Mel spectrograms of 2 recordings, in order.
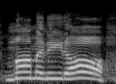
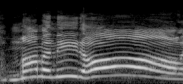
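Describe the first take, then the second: First: Said in the usual way. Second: Mama need all stretched out slowly, much higher and louder; drawn-out cry. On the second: Retold or imitated. Poet voicing his demanding lover, drawn-out high wail. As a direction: wail each word long and high. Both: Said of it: "And she says".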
